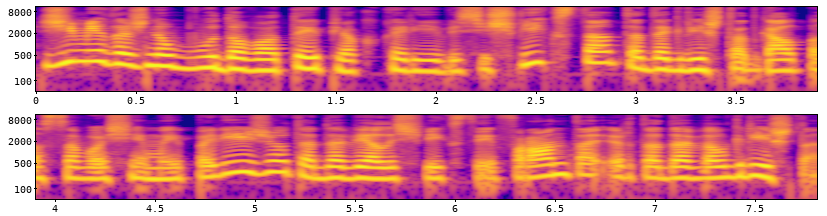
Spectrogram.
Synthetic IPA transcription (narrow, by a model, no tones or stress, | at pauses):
ʒʲiːmʲiːd̪ɐʒʲnʲɛʊbuːd̪ɐʋoːt̪ɐɪpjoːkkɐɾʲeːʋʲɪsɪʃʲʋʲiːkst̪ɐt̪ɐd̪ɐɡɾʲiːʃt̪ɐd̪ɡɐlˠpɐsɑːʋoːʃʲɛɪmɐipɐɾʲiːʒʲuːt̪ɐd̪ɐʋʲeːlˠɪʃʲʋʲiːkst̪ɐḭfɾont̪ɑʔɪ̰ɾt̪ɐd̪ɐʋʲeːlˠɡɾʲiːʃt̪ɐ̰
